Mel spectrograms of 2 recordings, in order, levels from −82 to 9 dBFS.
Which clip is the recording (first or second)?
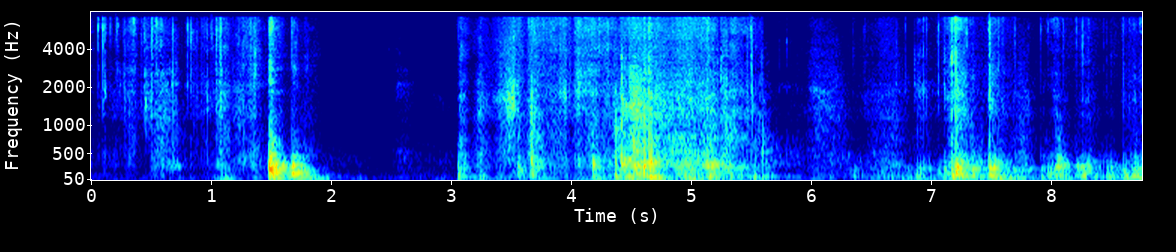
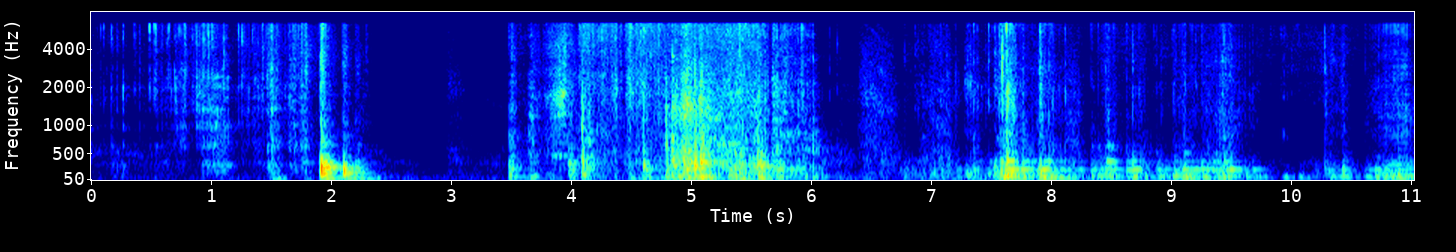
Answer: second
